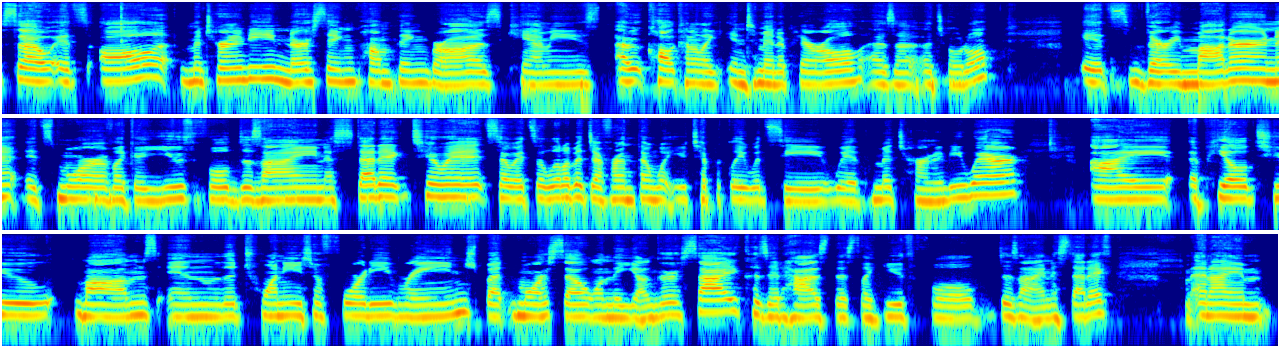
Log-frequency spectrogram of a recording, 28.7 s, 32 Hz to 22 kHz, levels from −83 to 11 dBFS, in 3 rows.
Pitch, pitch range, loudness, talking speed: 195 Hz, 180-210 Hz, -19 LUFS, 160 wpm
